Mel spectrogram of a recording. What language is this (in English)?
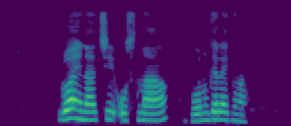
Masana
